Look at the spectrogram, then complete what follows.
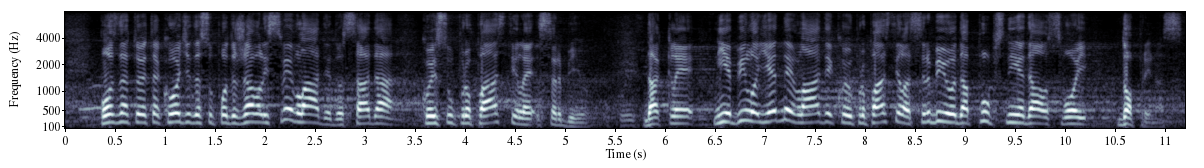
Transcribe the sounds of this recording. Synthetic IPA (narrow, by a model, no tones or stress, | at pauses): po̞znat̪o̞je̞t̪ako̞ːd͡ʑed̪asupo̞d̪ɾ̩ʒaːʋalisʋe̞ʋlˠaːd̪e̞d̪o̞sad̪a | ko̞je̞supɾo̞paːst̪ile̞sr̩bḭjṵ | d̪akle̞ | nije̞biːlˠo̞je̞d̪ne̞ʋlˠaːd̪e̞ko̞jeupɾo̞paːst̪ilasr̩bijud̪apupsnije̞d̪ao̞sʋo̞ːjd̪o̞pɾḭno̰s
